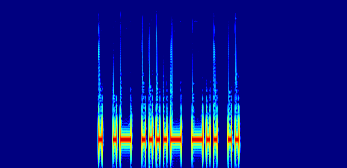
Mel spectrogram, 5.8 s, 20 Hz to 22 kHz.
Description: Morse code, heard as a keyed tone, about 20 wpm, 700 Hz. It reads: EA4DI
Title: DXCC-100 Call Signs - 5 Characters - 20wpm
